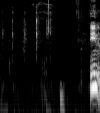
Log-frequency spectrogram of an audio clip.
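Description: A pause filled with a handful of faint, short clicks and ticks, spread unevenly over about a second and a half, then a woman starts speaking near the end.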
